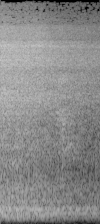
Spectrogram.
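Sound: ocean waves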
